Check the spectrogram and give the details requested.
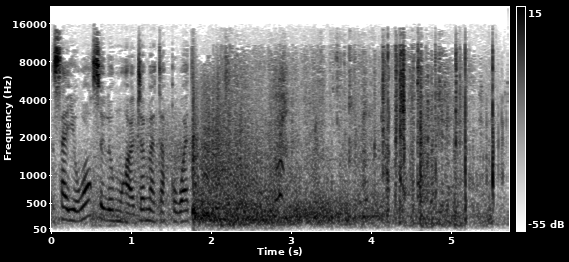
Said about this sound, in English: An Israeli airstrike hit the Syrian Ministry of Defense in Damascus today, not far from the studio.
